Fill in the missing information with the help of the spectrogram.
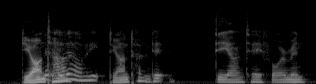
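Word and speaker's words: D'Onta Foreman: Next guy we're going to talk about is Dante Foreman, the backup, as people are predicting. Did I say it wrong? Deontay Foreman.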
